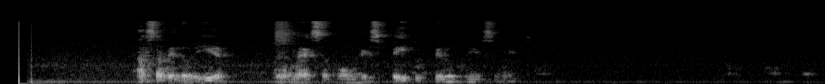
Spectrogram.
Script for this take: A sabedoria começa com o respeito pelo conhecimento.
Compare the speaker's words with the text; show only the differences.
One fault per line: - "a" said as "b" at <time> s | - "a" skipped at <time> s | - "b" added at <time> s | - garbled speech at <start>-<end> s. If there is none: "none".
none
